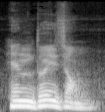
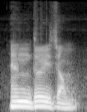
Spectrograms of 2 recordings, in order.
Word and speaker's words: Hinduism: এখন জম লিখে দেব, হয়ে গেল হিন্দুইজম, হিন্দুইজম, হিন্দুইজম বা হিন্দুইজম।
